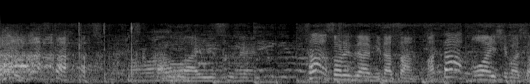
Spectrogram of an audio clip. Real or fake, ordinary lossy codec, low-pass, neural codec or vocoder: fake; AAC, 32 kbps; 7.2 kHz; vocoder, 22.05 kHz, 80 mel bands, WaveNeXt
